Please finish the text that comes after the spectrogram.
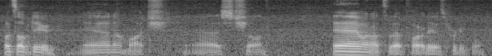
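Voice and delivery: low-key dude, phrases dropping at the ends; laid-back male voice, falling endings; men's talk demo. Shown as a demonstration. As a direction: talk like a chilling guy, ending on down notes. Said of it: "Men talk like".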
